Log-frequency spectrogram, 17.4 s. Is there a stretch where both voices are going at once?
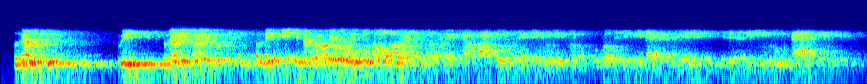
Yes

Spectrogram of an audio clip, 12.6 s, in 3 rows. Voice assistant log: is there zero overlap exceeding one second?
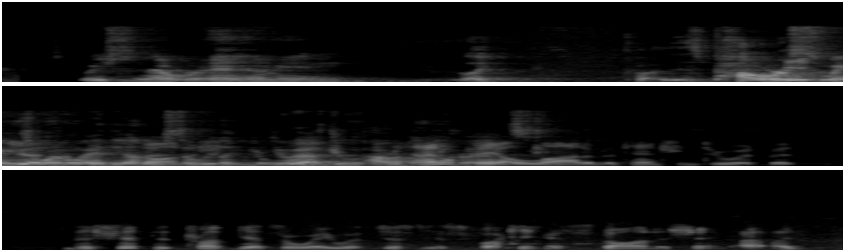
No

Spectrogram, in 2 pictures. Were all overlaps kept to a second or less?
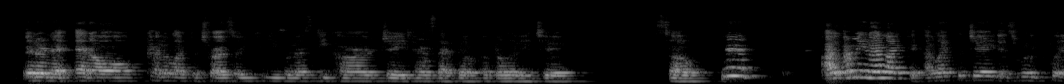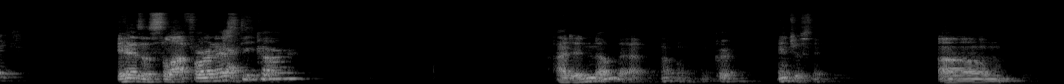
Yes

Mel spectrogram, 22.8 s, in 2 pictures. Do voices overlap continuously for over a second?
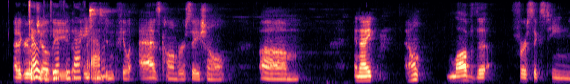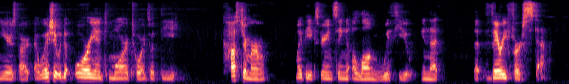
Yes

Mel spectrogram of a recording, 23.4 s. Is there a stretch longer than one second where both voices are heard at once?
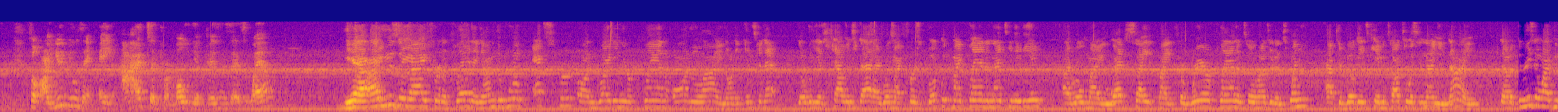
No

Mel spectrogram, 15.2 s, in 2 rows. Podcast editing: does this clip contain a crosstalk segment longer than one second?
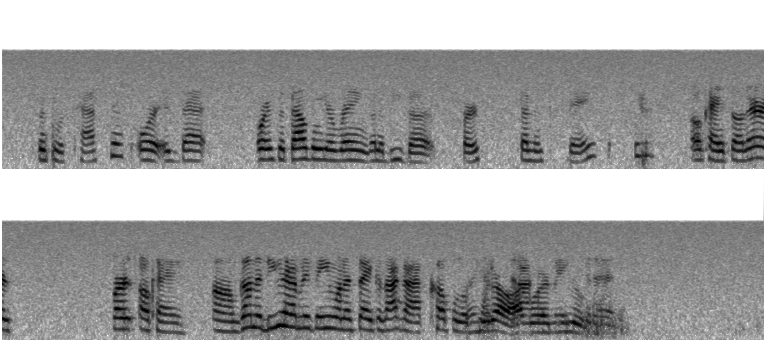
Yes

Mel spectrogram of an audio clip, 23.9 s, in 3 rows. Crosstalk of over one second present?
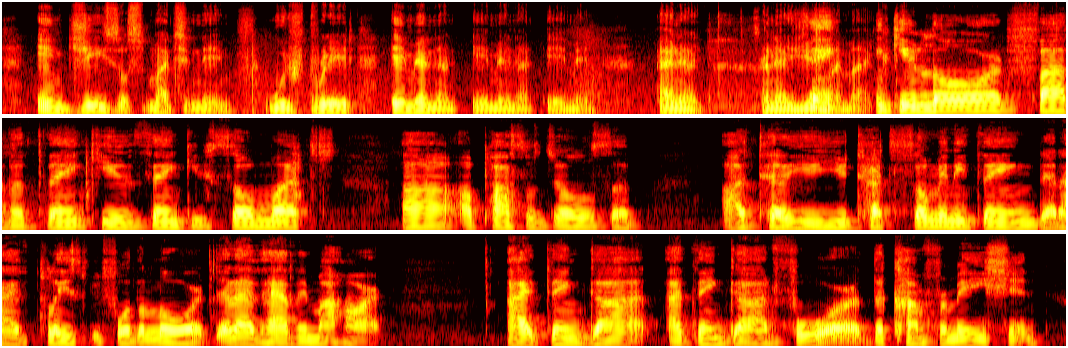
No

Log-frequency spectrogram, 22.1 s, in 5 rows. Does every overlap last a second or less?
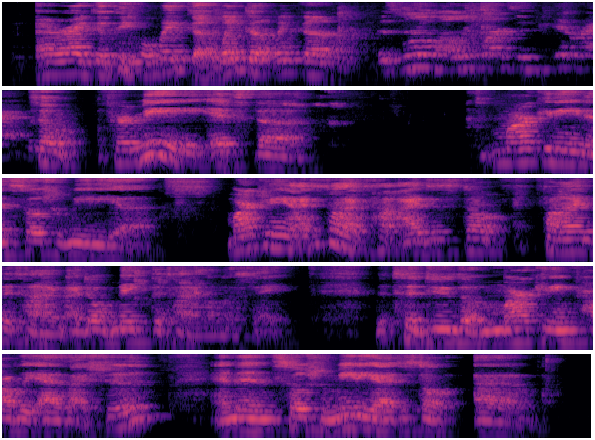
Yes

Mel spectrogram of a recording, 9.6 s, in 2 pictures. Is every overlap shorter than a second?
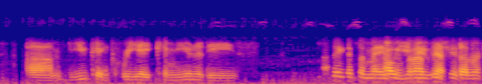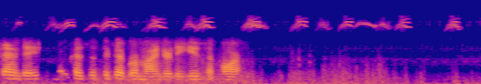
No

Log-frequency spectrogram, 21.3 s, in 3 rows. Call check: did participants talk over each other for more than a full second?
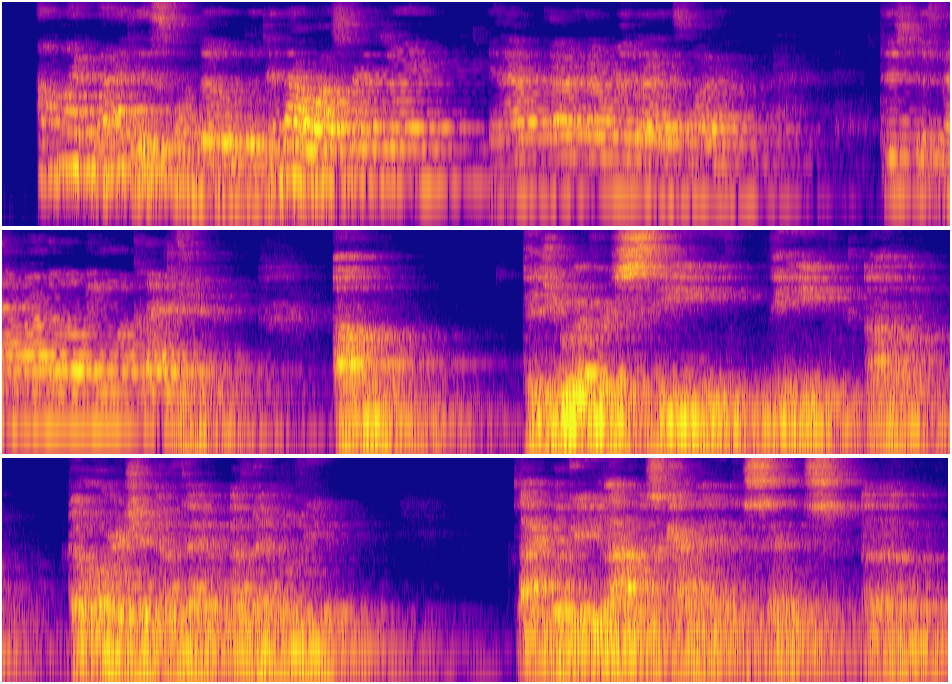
No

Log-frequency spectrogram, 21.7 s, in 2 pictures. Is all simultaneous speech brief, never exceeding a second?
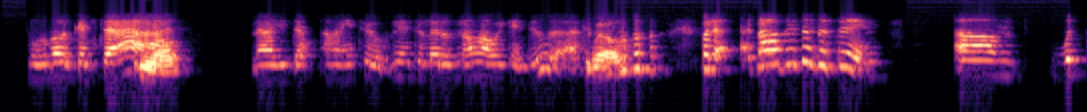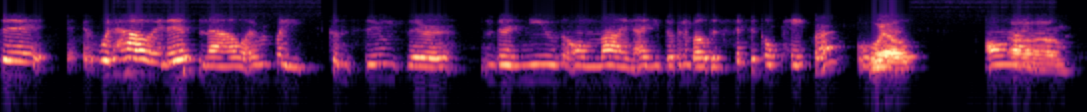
Yes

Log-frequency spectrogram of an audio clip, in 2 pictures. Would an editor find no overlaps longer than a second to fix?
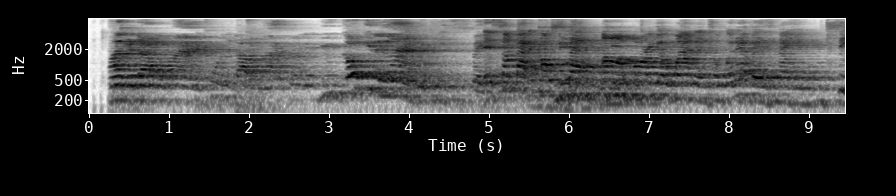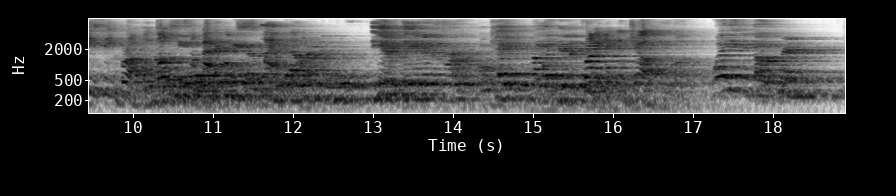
No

